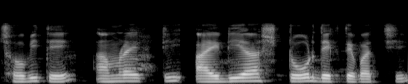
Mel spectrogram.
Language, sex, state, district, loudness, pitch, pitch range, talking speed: Bengali, male, West Bengal, Dakshin Dinajpur, -18 LUFS, 145 Hz, 135-160 Hz, 105 wpm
